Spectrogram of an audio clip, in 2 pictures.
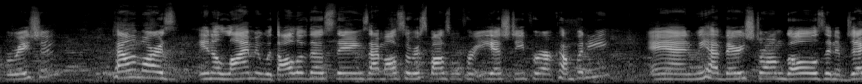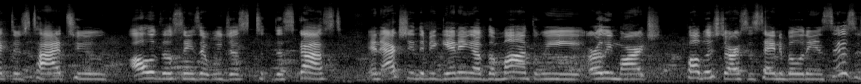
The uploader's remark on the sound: Spoke with AM Best TV at the InsurTech NY Spring Conference in New York City.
